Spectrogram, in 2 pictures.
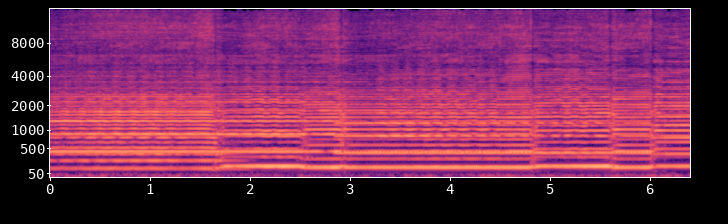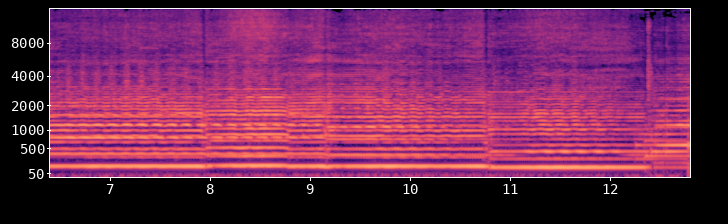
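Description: Instrumental passage of a low bowed string instrument, cello-like, playing a slow melody of held notes that change every second or so, with slight vibrato.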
